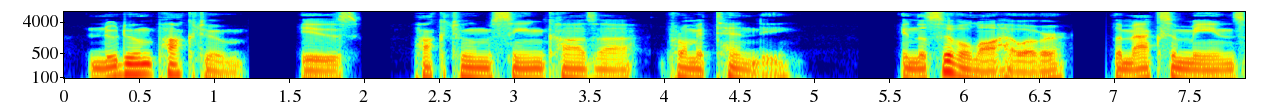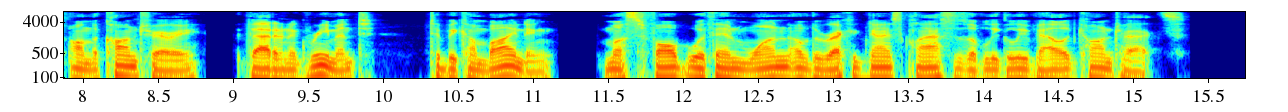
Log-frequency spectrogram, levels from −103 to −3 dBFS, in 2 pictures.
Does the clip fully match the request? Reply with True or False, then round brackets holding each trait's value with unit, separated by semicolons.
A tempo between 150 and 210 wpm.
False (140 wpm)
